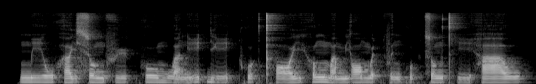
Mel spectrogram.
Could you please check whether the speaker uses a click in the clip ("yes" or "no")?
no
